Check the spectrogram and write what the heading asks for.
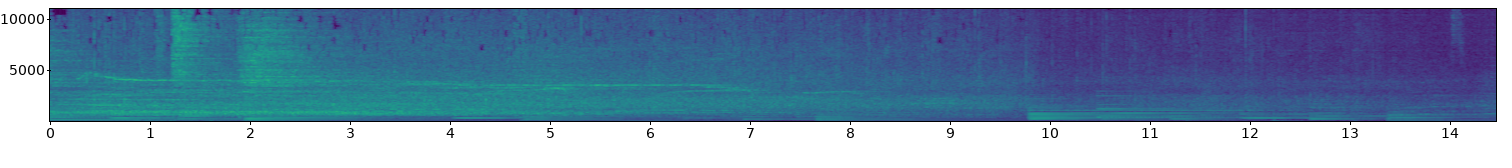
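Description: A crowd applauds and cheers as a live song ends, over sustained band or orchestra chords that change every couple of seconds. The applause dies away, and from about ten seconds in soft keyboard notes play a slow phrase.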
